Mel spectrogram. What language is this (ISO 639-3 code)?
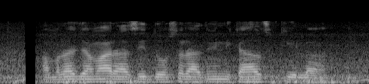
mag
